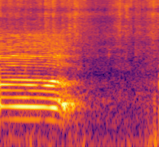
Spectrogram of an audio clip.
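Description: A single short moo from a heifer calf, close by, fading into quiet background noise.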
